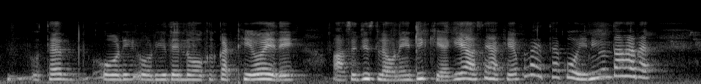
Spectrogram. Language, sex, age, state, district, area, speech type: Dogri, female, 45-60, Jammu and Kashmir, Samba, rural, spontaneous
